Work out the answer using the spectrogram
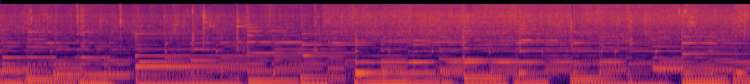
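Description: Carrot strips and sliced red onion sizzling in a wok as a slotted metal spatula stirs them, under background music with a low bass line.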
